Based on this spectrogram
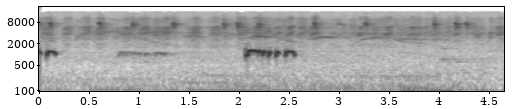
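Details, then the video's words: Local zebra dove in the wild in the morning, a single strong bout of five quick clipped coos midway, with fainter level coos before it and soft background noise. "burung perkutut lokal alam gacor penuh gairah"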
